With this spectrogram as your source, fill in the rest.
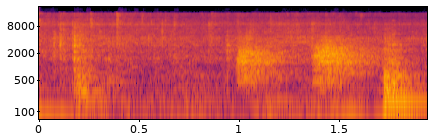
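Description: Sliced onions sprinkled with salt fry in a pan, giving a soft, steady sizzle that swells in several short bursts as they are stirred, heard close with no talking.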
